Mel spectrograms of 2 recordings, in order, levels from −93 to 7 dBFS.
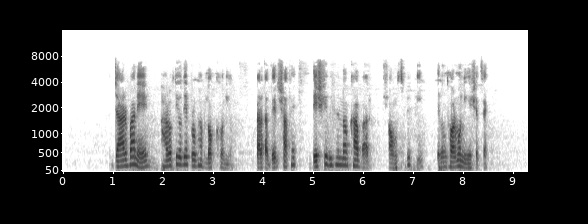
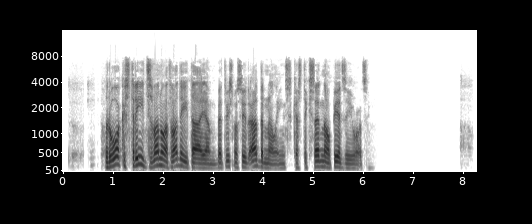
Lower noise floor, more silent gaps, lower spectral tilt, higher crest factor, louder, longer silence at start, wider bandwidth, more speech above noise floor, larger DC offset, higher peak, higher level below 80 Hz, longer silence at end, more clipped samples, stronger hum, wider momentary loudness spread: second, -80 dBFS vs under -90 dBFS; neither; about the same, -6 dB/octave vs -5.5 dB/octave; first, 22 dB vs 16 dB; second, -21 LUFS vs -15 LUFS; first, 1.05 s vs 0.85 s; about the same, 7.6 kHz vs 7.8 kHz; second, 60 dB vs over 75 dB; neither; about the same, 0 dBFS vs 0 dBFS; first, -54 dBFS vs -60 dBFS; second, 0.8 s vs 2.2 s; neither; neither; about the same, 15 LU vs 13 LU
